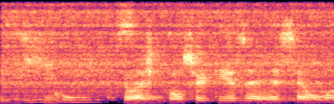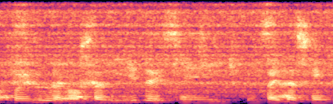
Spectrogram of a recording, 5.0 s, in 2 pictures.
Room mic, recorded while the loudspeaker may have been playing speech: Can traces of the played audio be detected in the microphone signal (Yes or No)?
Yes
